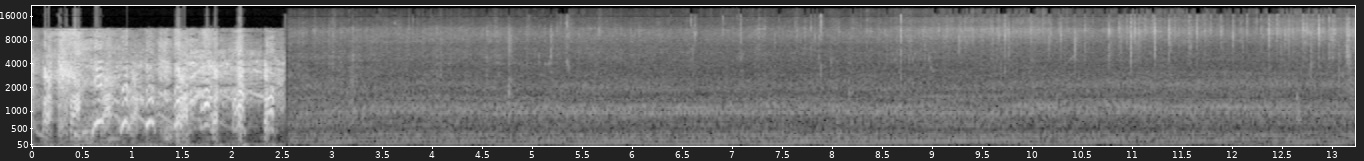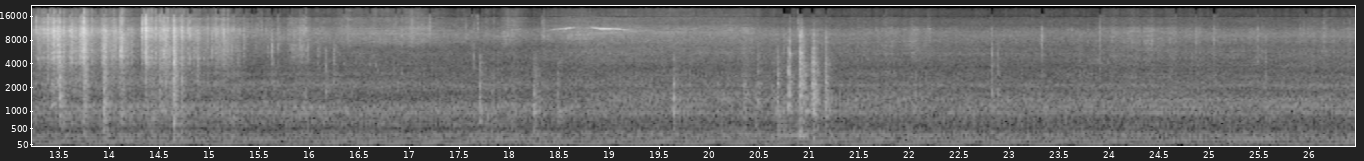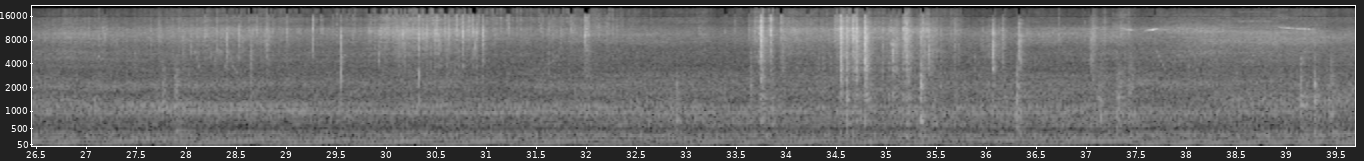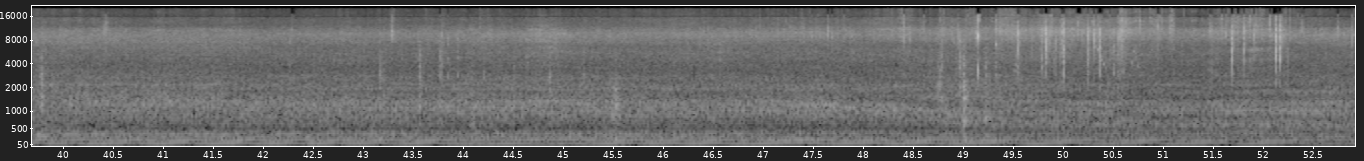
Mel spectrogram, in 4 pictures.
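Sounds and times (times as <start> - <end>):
diesel engine running: 0.0 - 52.9
short clatters: 12.6 - 18.8, 33.6 - 38.1.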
